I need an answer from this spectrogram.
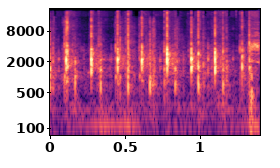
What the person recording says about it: do you hear that bottle rattle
